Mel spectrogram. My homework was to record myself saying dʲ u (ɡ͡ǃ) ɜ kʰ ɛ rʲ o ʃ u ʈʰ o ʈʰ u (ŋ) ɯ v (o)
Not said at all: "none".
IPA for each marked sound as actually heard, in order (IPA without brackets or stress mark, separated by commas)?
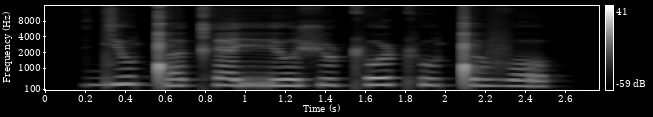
ɡ͡ǃ, ǃ, o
